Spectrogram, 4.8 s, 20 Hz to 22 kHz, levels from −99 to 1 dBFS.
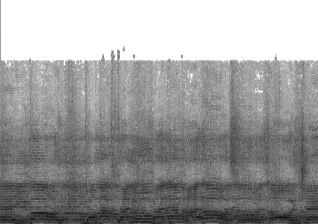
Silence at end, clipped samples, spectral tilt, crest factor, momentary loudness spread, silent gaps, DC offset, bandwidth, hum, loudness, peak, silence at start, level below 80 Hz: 0 s; under 0.1%; -3 dB/octave; 10 dB; 2 LU; none; under 0.1%; 17 kHz; none; -10 LUFS; 0 dBFS; 0 s; -48 dBFS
